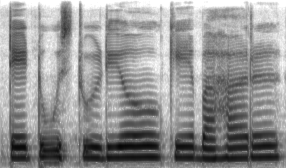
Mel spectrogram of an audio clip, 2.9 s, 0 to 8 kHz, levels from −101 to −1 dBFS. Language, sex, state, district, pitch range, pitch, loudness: Hindi, female, Madhya Pradesh, Bhopal, 185-200 Hz, 190 Hz, -11 LUFS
